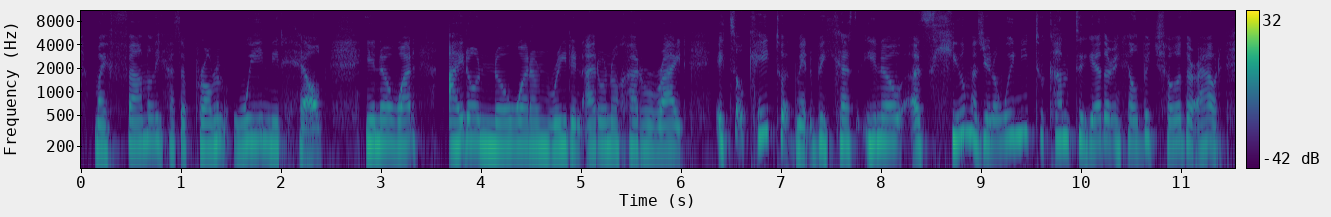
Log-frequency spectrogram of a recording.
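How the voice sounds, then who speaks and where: On a very clean recording with a silent background, a woman with a Spanish accent talks at a fairly quick pace and fairly high pitch, her tone dark and mellow and her intonation fairly even. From Mexico. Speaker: recovery services outreach worker. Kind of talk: podcast interview. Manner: halting, many fillers.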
